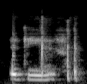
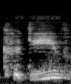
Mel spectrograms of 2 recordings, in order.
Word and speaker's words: Khedive: Khedive. Are there any alternate pronunciations? This can be Khedive or Khedive.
